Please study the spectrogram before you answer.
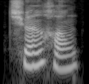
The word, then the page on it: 权衡: quán héng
